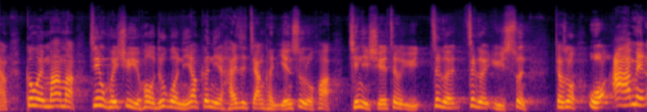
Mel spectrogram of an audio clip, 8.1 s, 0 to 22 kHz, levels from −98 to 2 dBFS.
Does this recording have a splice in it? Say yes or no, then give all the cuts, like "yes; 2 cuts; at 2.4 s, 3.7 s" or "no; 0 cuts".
no; 0 cuts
